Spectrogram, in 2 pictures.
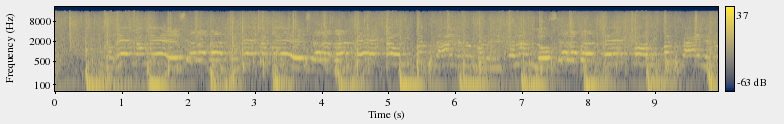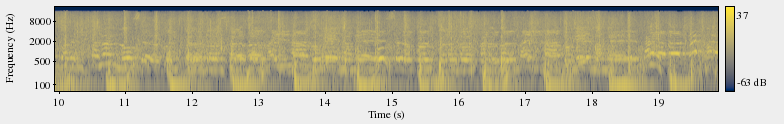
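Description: Water percussion music by an act of the Water and Sound festival for global music in Augsburg, Bavaria: deep, splashy thumps beat out a steady, quick rhythm, with sustained singing voices layered over the top, loud and continuous throughout.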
